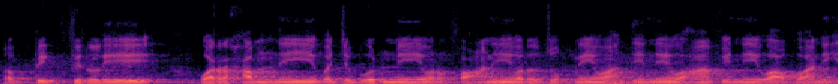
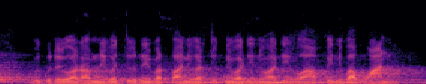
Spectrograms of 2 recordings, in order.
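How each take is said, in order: First: It is recited calmly and slowly. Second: It is recited at the fastest pace. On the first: "Apalagi dibacanya dengan tenang" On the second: "Ada lagi yang lebih cepat dari itu"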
